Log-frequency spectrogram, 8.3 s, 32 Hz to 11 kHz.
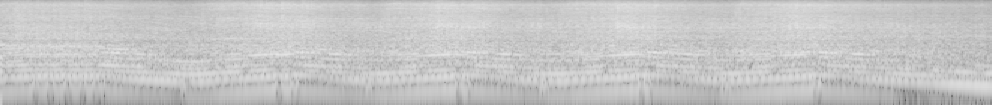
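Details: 2021 Honda Beat scooter, CVT previously sounding rough, after reassembly with aftermarket parts: idles then revs up and down smoothly, pitch following throttle, no rattle or grinding; normal CVT operation.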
